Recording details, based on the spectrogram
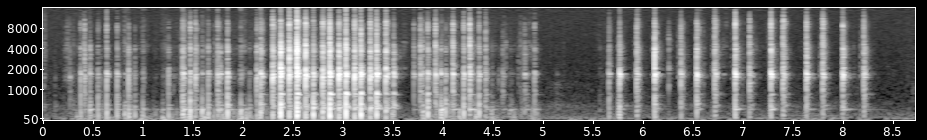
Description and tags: Shaking Tape Dispenser
Shaking a Scotch Tape Dispenser.
click, shake, tape, rattle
